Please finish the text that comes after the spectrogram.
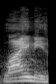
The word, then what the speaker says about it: limes: Limes. I looked it up. The pronunciation is limes. It's an old Roman word, Latin word.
